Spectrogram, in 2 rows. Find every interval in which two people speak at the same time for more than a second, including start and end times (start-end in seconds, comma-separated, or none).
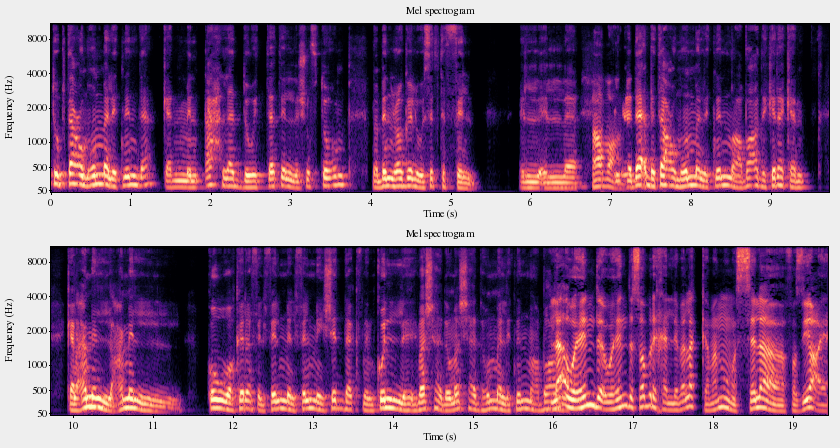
none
